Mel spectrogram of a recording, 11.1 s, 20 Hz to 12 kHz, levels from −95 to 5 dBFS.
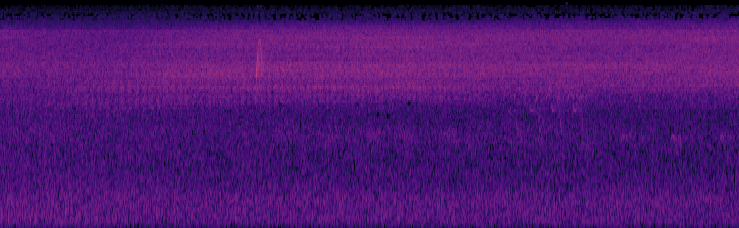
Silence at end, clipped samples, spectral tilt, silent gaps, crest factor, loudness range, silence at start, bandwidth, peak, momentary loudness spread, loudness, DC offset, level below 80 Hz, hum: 0 s; under 0.1%; 0.5 dB/octave; none; 18 dB; 2 LU; 0 s; 12 kHz; -28 dBFS; 4 LU; -43 LUFS; under 0.1%; -80 dBFS; none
